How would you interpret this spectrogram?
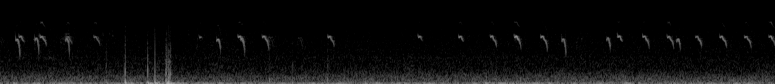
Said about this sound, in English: Recording, this is the wild male. And 3:38 here. Wild. Wild male's giving a clucking call.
